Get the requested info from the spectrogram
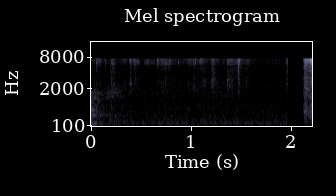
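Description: Near silence, with a few faint rustles of paper wrapping being handled around a small metal spring bar tool.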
